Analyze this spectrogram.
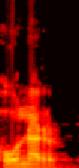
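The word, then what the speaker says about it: honour: होने के अतिरिक्त देखो इसके प्रोनंसिएशन पर आपको विशेष ध्यान रखना इसको होनर नहीं बोलते हैं इसको बोलते हैं ओनर एच को साइलेंट रखते हैं तो गेस्ट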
